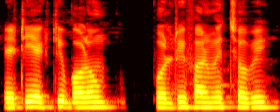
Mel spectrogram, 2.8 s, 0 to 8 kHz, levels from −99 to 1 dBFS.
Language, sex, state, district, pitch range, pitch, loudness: Bengali, male, West Bengal, Jhargram, 135-140 Hz, 140 Hz, -18 LUFS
